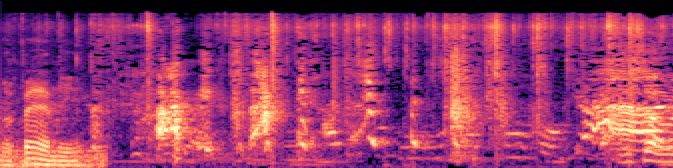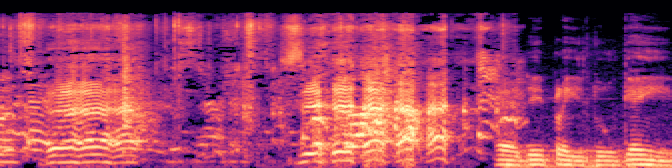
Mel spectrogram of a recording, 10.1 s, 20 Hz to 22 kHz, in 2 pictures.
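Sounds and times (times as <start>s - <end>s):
cellophane crinkling and tearing: 0.5s - 8.4s
excited voices and laughs: 1.0s - 9.0s.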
